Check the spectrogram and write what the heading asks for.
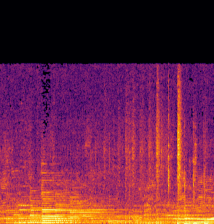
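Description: Piano playing a blues intro of held chords and notes, the band's other instruments joining softly. Near the end a few deep thumps come in as the drums join.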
